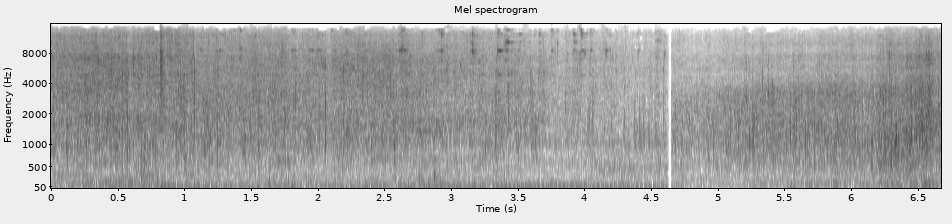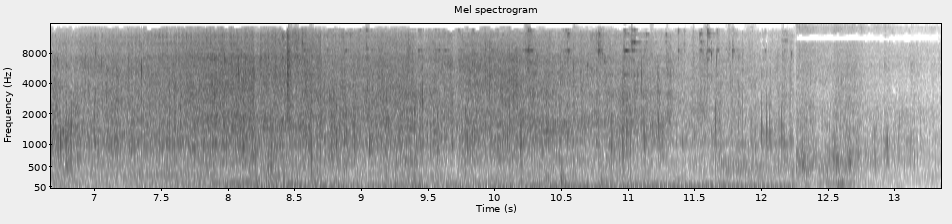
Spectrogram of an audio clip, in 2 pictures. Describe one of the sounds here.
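An engine rumbles low as a truck drives slowly closer.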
